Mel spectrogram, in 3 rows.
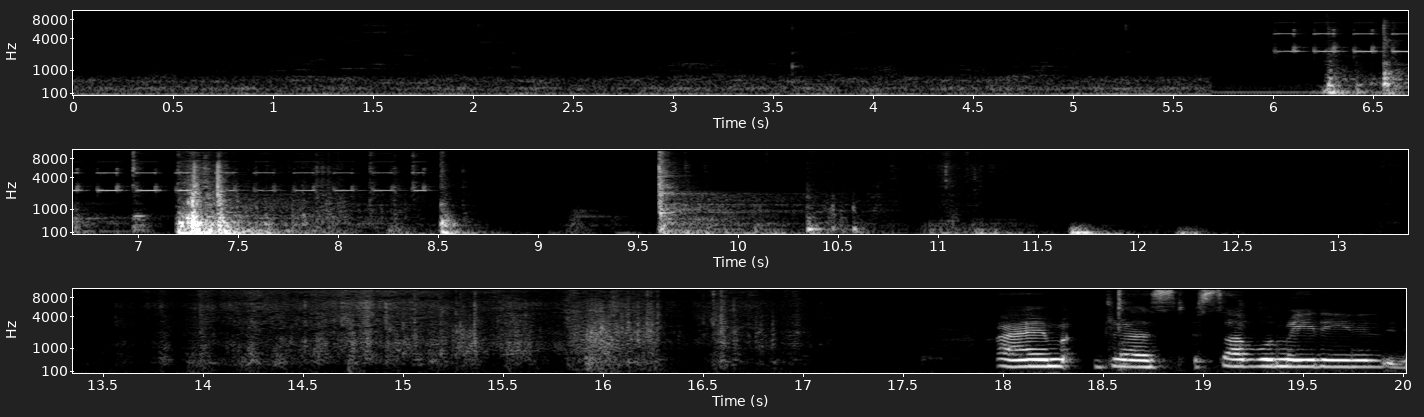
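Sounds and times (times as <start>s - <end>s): heat press beeping: 6.0s - 8.6s
paper sheets rustling: 13.2s - 17.3s.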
